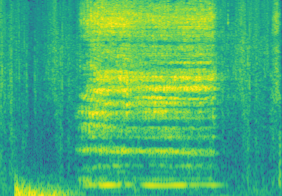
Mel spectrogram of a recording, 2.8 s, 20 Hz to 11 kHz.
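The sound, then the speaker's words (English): A male elephant seal, whose males weigh nearly 9,000 pounds, lets out a loud roar, a deep rattling bellow that pulses for over a second after a short low grunt, with no voices around it. “It is when you consider a male elephant seal weighs nearly 9,000 pounds.”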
